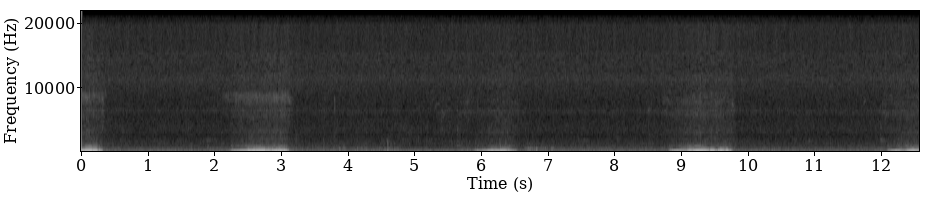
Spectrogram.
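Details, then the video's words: Cat that snores heavily every night beside its owner in bed, from a multi-cat household; five raspy, rattling snores come at uneven intervals of about three seconds in a quiet room. "고양이 코골이 실화냐? | 코 좀 그만 골도록 해"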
